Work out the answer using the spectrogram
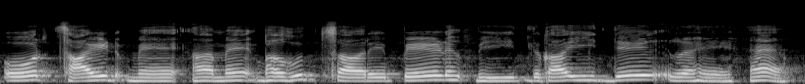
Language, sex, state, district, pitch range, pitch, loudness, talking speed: Hindi, male, Punjab, Fazilka, 165-195 Hz, 175 Hz, -14 LUFS, 90 wpm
